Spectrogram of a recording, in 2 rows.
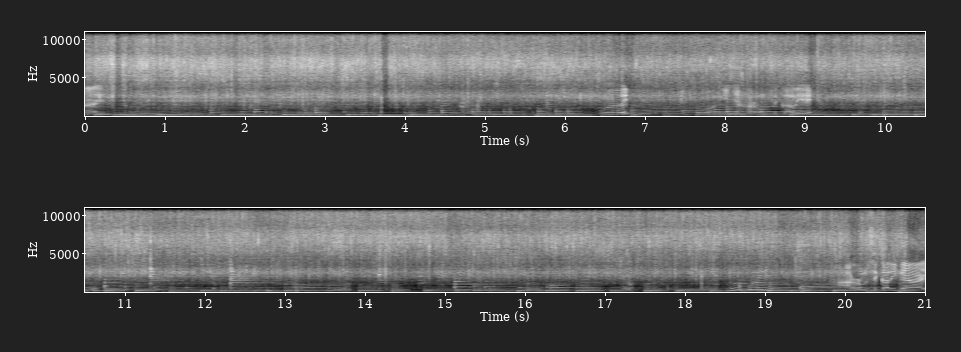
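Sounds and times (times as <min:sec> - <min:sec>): vegetables sizzling in hot oil: 0:00.0 - 0:21.0.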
